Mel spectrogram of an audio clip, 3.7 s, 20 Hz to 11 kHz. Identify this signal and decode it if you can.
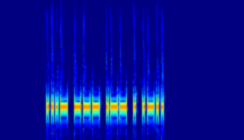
Morse code, heard as a keyed tone, about 45 wpm, 700 Hz. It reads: VOWEL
